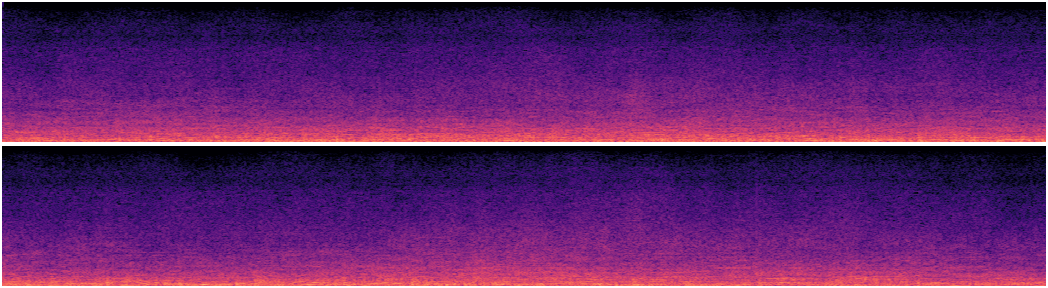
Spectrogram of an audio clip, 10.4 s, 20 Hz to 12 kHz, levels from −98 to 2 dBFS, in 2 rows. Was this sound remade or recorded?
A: remade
